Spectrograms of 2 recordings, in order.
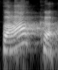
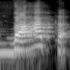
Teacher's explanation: o som do V ele é sonoro porque vibram as minhas cordas vocais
